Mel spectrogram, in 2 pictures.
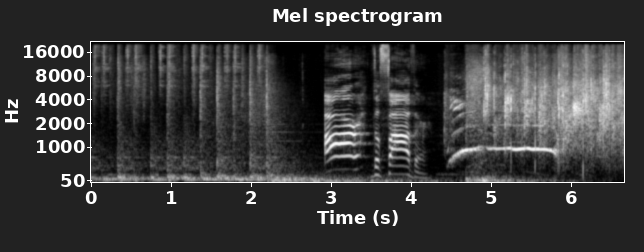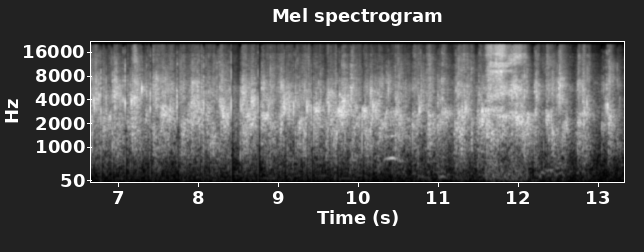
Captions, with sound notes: are the father." [cheers and applause] [sobs]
